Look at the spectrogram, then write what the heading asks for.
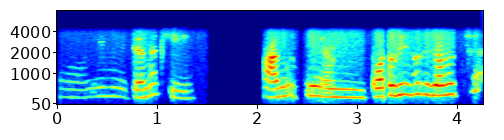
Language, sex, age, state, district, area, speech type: Bengali, female, 30-45, West Bengal, North 24 Parganas, rural, conversation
